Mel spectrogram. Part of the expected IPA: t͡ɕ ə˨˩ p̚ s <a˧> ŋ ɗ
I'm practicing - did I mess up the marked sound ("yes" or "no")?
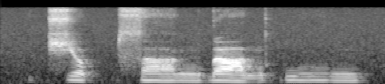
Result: yes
